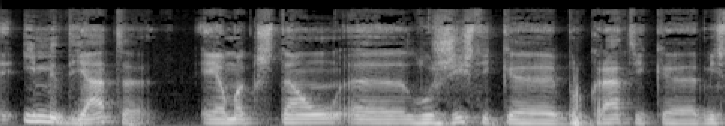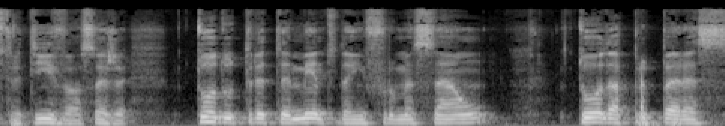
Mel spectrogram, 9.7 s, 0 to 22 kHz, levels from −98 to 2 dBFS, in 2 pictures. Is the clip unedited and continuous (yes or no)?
yes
